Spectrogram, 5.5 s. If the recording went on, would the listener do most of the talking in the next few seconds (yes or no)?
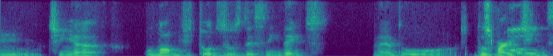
yes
